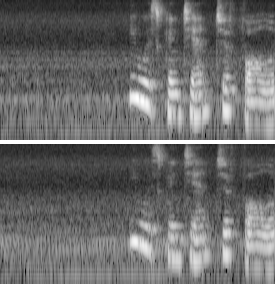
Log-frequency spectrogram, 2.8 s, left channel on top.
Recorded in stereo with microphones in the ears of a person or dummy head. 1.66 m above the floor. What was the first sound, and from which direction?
A woman speaking, 55° left (ahead or behind).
